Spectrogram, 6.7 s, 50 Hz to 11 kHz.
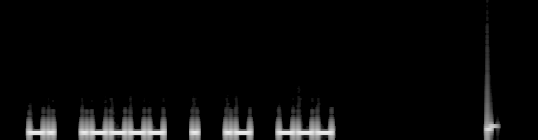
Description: Morse code, heard as a keyed tone, about 19 wpm, spaced as for 14 wpm, 700 Hz. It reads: N1EAO
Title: 048 Lesson 9g - Number 4 - Call Signs 20wpm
